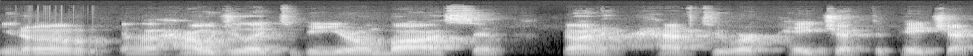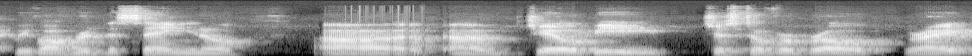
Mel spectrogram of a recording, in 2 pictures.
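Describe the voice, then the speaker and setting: Monotone, flat intonation runs through this man's medium-pitched voice. His tone is bright and sharp, and his pace is moderate. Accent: Canadian. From Canada. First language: American Sign Language. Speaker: network marketing trainer. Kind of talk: webinar training. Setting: live webinar. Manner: hesitant with many fillers.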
